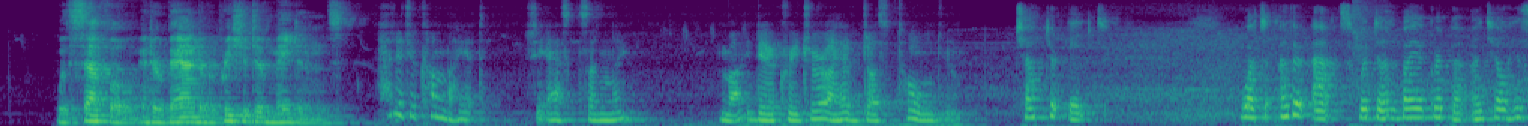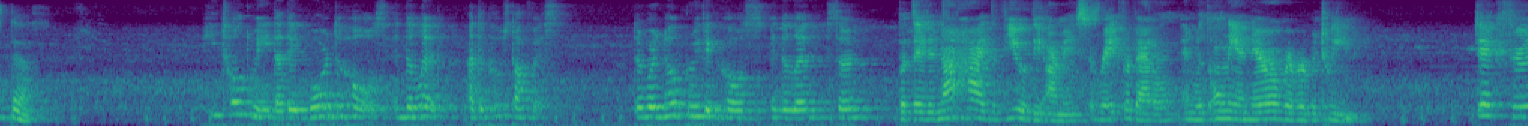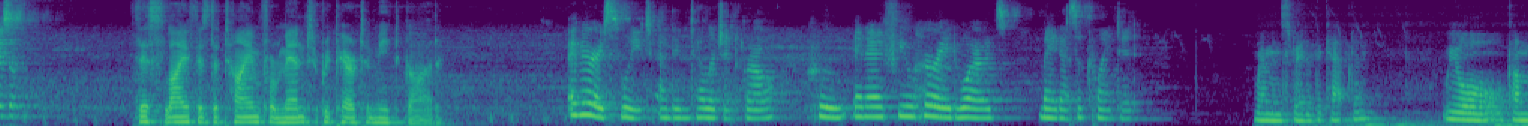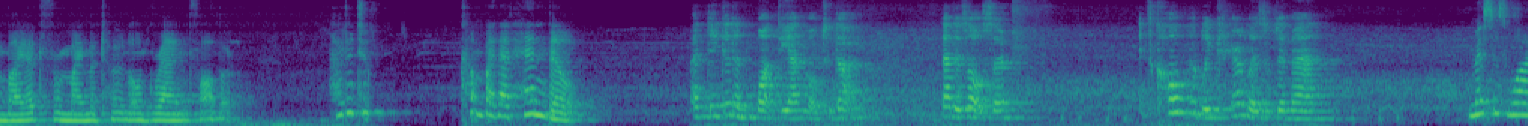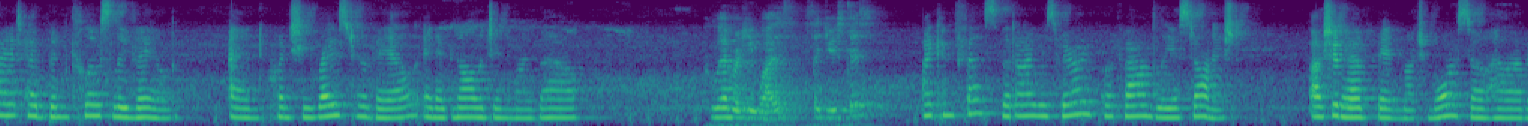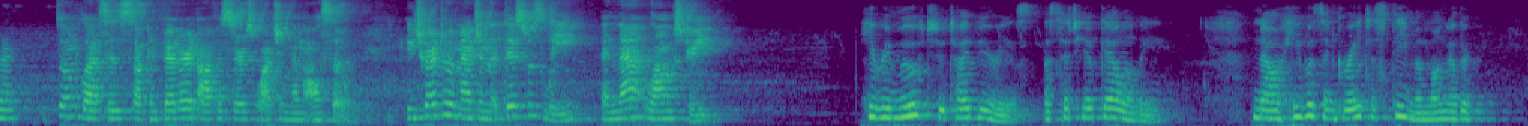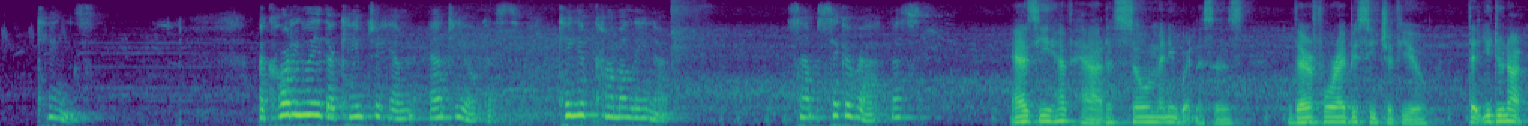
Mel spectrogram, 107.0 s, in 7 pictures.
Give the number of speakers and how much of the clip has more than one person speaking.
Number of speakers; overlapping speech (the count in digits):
7, no overlap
